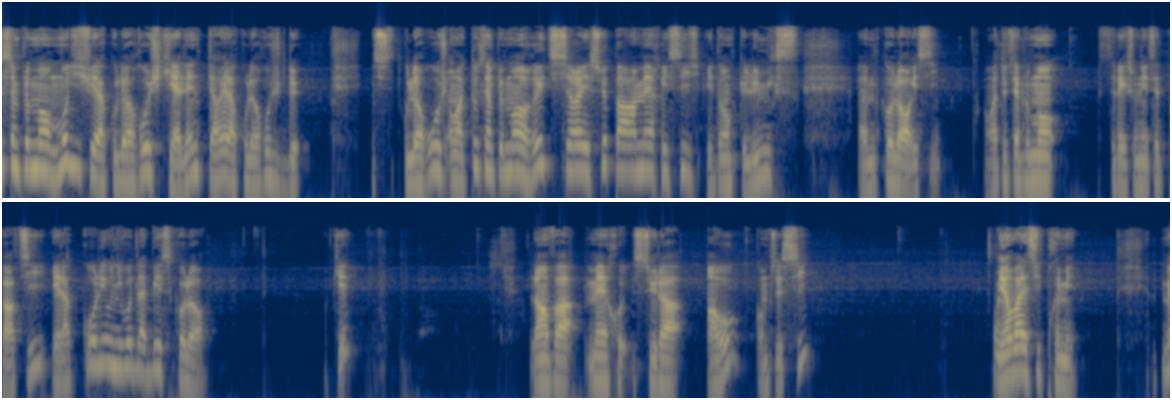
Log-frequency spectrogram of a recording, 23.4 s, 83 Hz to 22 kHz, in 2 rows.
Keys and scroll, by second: 22.2 Delete.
